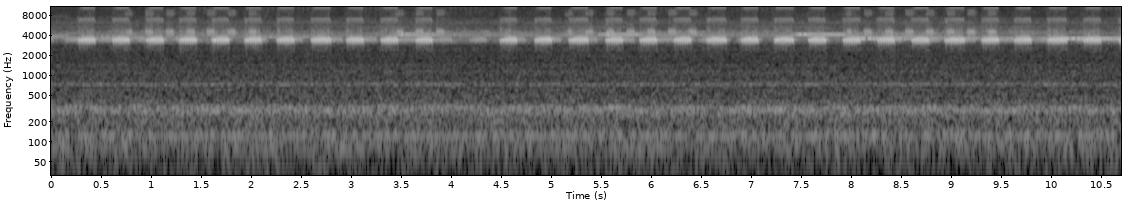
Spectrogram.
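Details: Night chorus of autumn grass insects from Changnyeong in South Gyeongsang, steady shrill chirps pulsing evenly about three per second, a second thinner tone briefly layered above, low hum underneath.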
